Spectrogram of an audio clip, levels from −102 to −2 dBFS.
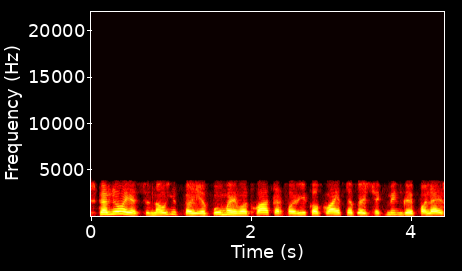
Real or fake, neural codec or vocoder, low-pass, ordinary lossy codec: fake; codec, 16 kHz, 2 kbps, X-Codec, WavLM features, trained on Multilingual LibriSpeech; 3.6 kHz; Opus, 32 kbps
